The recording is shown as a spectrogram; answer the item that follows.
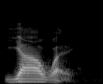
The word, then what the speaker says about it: Yahweh: The Hebrew letters did not have vowels. You just had to know how to pronounce things. And then later they added little things to give indication about vowels. It's common for older languages to do things like that. And so the best that they understand how to pronounce that is Yahweh, Y-H-W-H, Yahweh.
